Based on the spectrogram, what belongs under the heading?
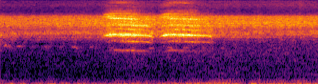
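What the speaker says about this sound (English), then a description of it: "You hear them birds?" Faint high chirps from a bird or two drift over a steady low outdoor rumble, with a short burst of twittering in the middle.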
